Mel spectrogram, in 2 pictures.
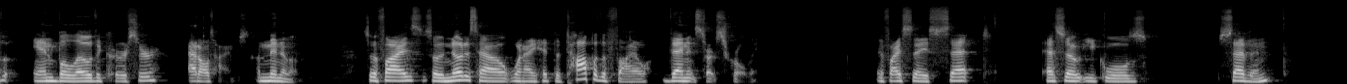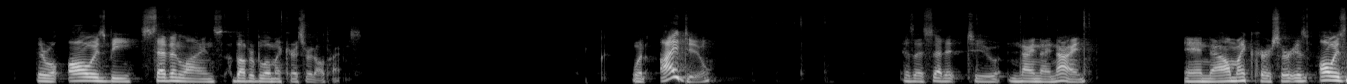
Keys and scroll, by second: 4.5 Escape, 4.5 shift+;, 4.8-6.2 k, 6.6 k, 8.3 k, 11.8-12.5 typing, 14.4-15.1 typing, 20.1-20.8 typing, 24.6-25.3 typing, 26.1 Return.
